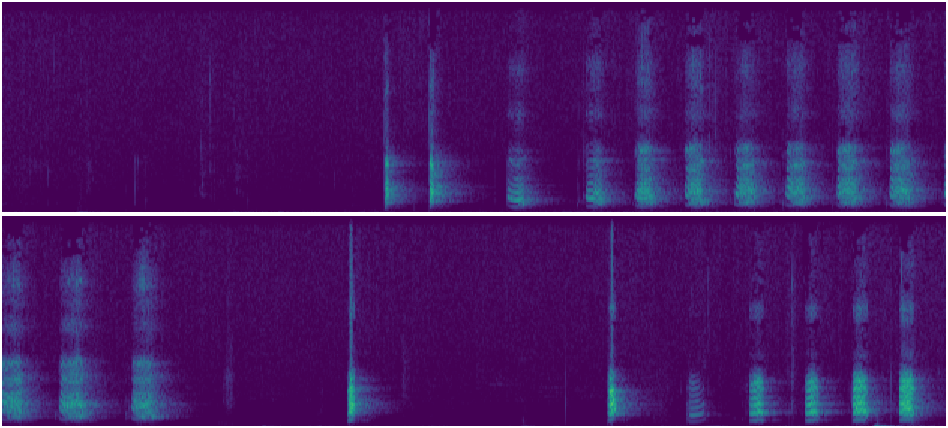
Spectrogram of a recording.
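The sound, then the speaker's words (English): A series of sharp, rhythmic turkey hen yelps and cuts made on a call by a hunter imitating a hen, about a dozen evenly spaced notes, then a pause and a few more scattered excited bursts, loud with no talking. “And I'm just trying to replicate the hen, right, and get her mad to bring her in, hopefully with a gobble.”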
